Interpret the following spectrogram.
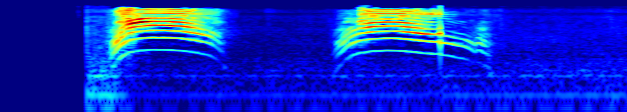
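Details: Cat. Two thin, high-pitched kitten meows sound out, each one rising briefly and then sliding down in pitch. The second cry follows about a second after the first, over a faint low hum.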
